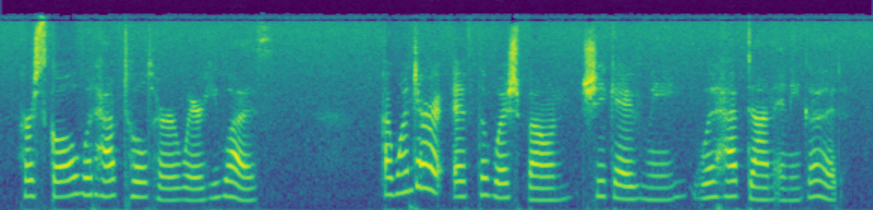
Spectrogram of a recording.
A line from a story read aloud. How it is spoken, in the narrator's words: cried Cecily suddenly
